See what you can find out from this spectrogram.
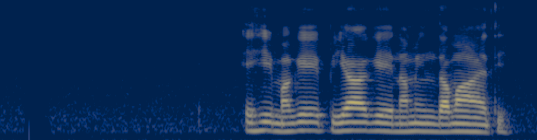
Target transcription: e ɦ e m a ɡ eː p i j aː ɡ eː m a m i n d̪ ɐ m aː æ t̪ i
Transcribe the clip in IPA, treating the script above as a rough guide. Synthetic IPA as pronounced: e ɦ i m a ɡ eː p i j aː ɡ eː n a m i n d̪ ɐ m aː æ t̪ i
